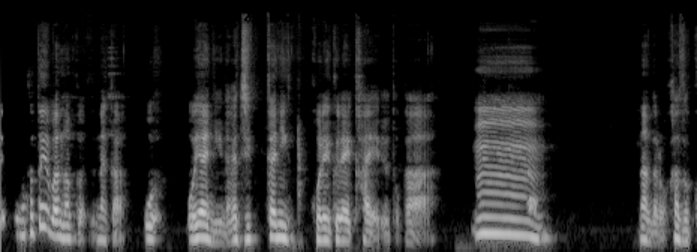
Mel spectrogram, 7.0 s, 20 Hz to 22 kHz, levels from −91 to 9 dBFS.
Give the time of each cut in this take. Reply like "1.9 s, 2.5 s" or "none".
1.4 s

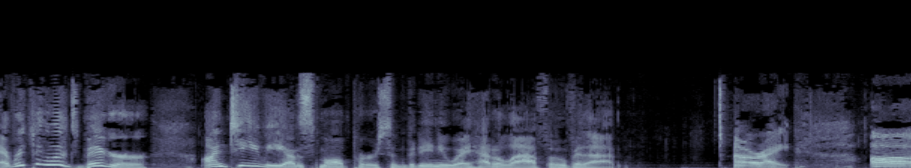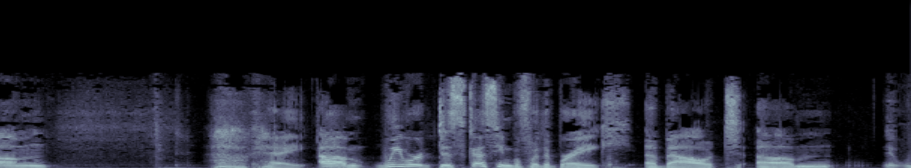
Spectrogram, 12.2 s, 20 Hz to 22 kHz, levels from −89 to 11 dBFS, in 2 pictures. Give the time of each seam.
2.0 s

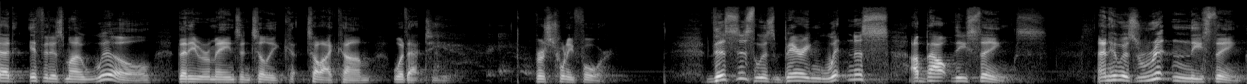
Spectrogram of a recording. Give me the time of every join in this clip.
4.0 s, 7.5 s

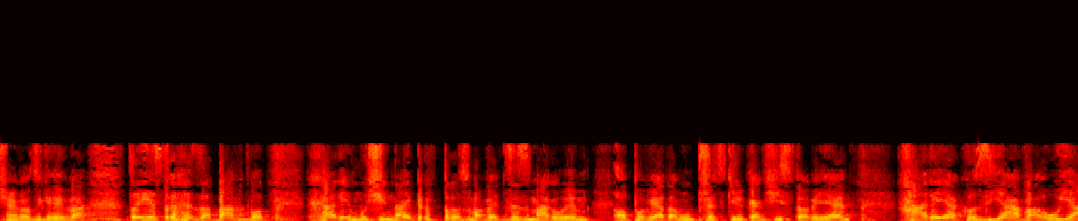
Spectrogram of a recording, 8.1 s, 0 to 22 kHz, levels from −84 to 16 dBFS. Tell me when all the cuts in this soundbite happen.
0.9 s, 1.9 s, 4.6 s, 5.7 s

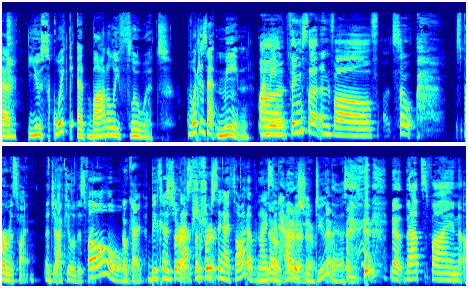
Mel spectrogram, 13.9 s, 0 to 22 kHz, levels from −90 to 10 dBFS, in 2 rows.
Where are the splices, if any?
3.8 s, 6.7 s

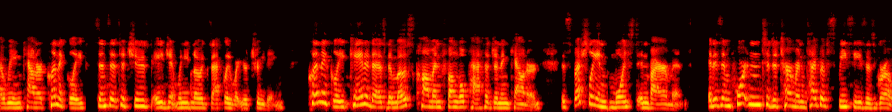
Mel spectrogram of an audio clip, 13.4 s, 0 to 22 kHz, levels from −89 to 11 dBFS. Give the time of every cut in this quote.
1.8 s, 2.3 s, 2.8 s, 5.8 s, 9.1 s, 12.1 s

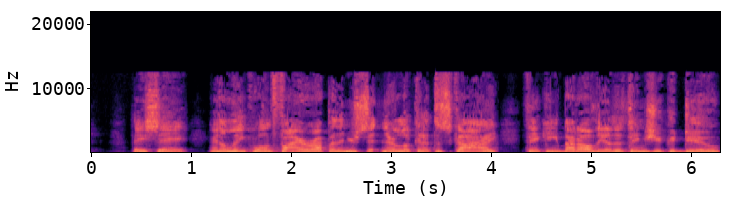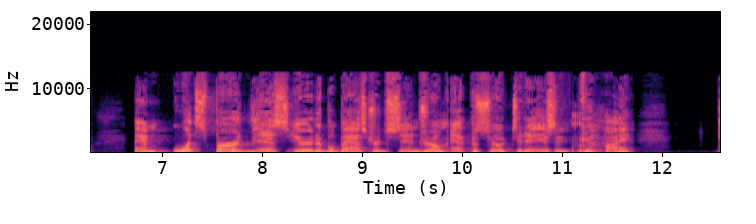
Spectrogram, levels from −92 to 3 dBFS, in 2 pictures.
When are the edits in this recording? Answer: 1.3 s

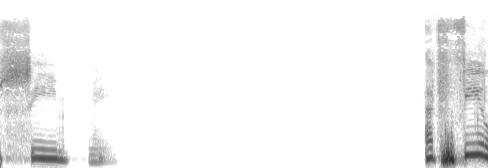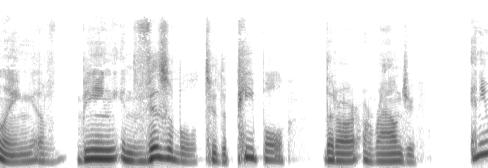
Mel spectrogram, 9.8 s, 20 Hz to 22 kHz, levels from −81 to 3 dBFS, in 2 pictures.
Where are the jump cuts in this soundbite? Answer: none

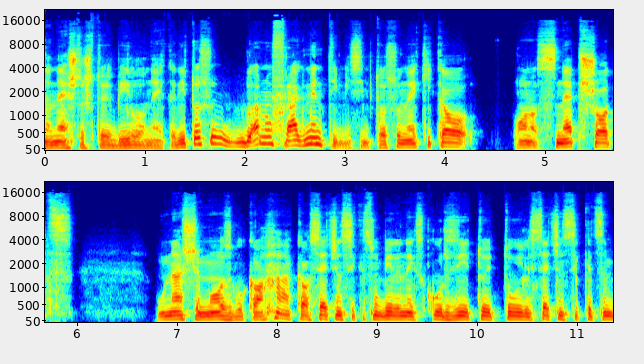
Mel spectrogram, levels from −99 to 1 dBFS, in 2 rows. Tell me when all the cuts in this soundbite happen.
none

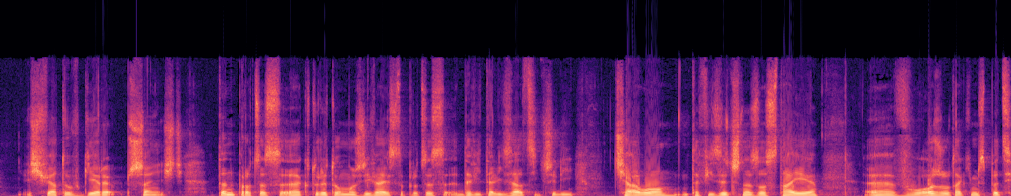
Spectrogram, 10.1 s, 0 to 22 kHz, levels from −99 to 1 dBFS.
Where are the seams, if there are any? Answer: none

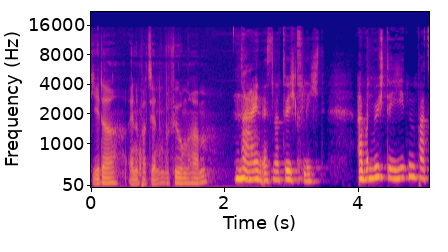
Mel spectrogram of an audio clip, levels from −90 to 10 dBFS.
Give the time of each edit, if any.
2.7 s, 3.1 s, 4.1 s

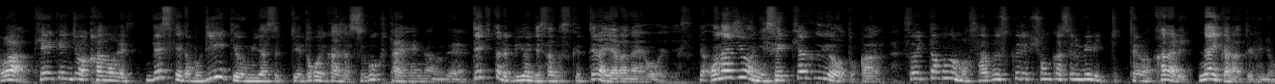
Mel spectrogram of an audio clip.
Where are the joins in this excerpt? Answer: 4.7 s

